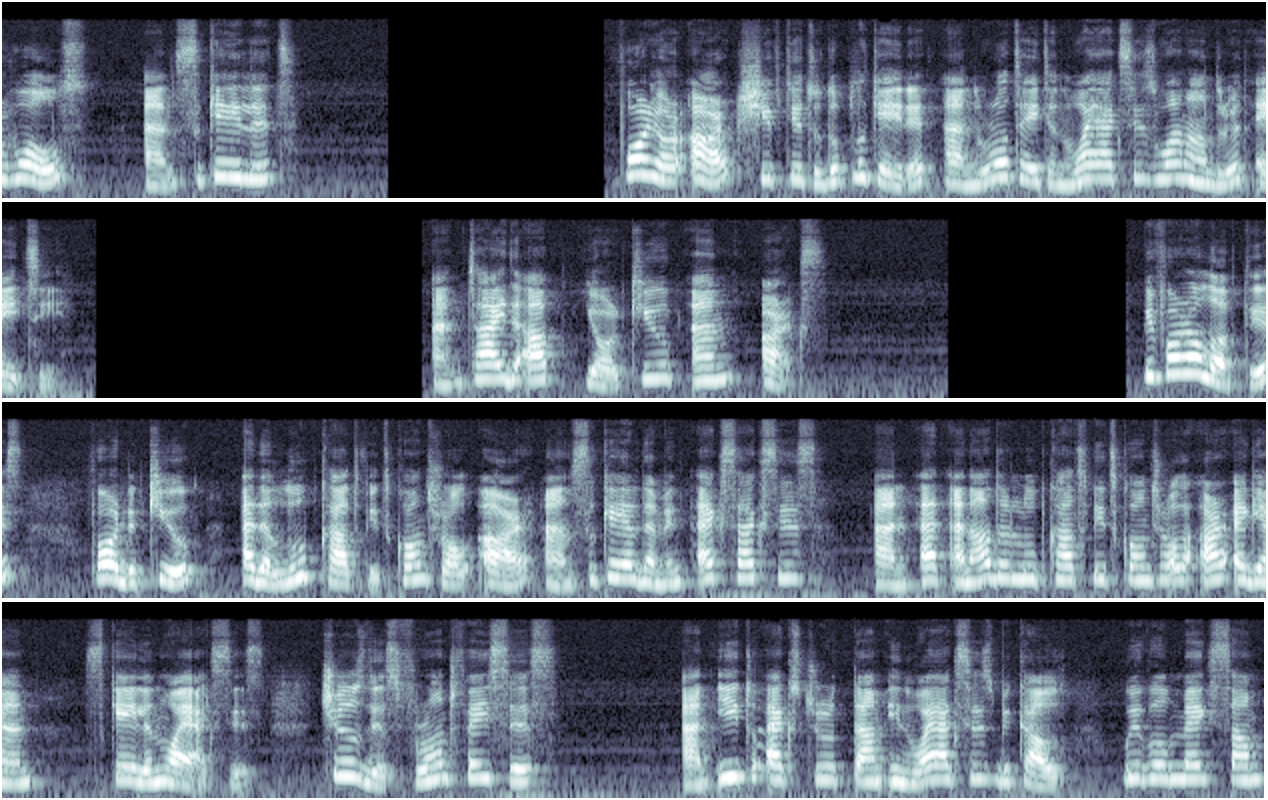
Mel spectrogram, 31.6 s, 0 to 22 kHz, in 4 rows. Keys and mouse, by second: 0.1 s, 0.5 s, 1.1-1.4 drag, 1.7 click, 1.9-5.1 typing, 2.4 click, 2.7 shift+click, 2.9 click, 3.2 shift+click, 3.5 Tab, 3.5 click, 7.6-9.1 typing, 8.3 KP_Enter, 10.8 click, 11.1 click, 11.2 Tab, 11.4 g, 11.5 z, 11.9 click, 12.1 click, 12.5 click, 12.7 Tab, 12.7 click, 12.9 Tab, 13.2-14.3 typing, 13.5 shift+click, 13.7 Tab, 13.8 shift+click, 14.0 click, 14.3 click, 14.5 Tab, 14.5 click, 14.9 ctrl+r, 16.0 click, 16.7 s, 16.9 x, 19.6 click, 20.0 click, 20.5 3, 21.2 click, 21.5 ctrl+r, 22.2 s, 22.3 z, 23.8 click, 24.2 3, 24.8 click, 25.0 middle click, 26.5 shift+click, 26.7 middle click, 27.1 shift+click, 27.5 ctrl+z, 27.7 shift+click, 28.4 shift+middle click, 28.6 middle click, 29.2 shift+click, 29.4 middle click, 29.4 click, 29.6 middle click, 30.0 e, 30.9 shift+middle click, 31.0 middle click, 31.2 z, 31.2 x.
